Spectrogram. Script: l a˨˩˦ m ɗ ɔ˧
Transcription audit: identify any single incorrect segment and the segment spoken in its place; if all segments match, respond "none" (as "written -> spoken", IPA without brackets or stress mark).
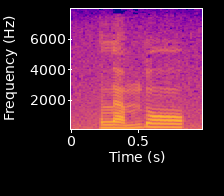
none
